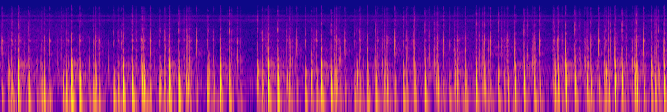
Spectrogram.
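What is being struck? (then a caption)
Small plastic box. A small, hollow, translucent plastic box with a purple printed label is held in the hand and tapped with fingertips and nails. The result is a rapid, irregular stream of short, dull taps that are heavy in the low end, with almost no high content and no ring after each hit.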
